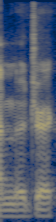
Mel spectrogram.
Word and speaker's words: Mudryk: turn nothing into something, as Michaela, is it Mudryk? Is that how you pronounce his name? Yeah, Mudryk.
